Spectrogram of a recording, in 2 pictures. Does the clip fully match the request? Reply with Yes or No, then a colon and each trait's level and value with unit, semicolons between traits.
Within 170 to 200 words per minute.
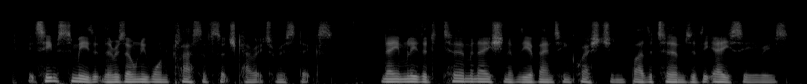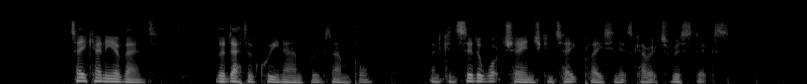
Yes: average, 180 wpm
